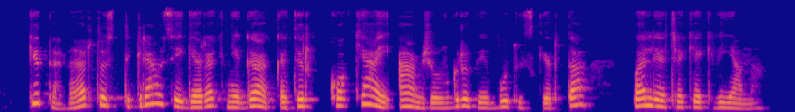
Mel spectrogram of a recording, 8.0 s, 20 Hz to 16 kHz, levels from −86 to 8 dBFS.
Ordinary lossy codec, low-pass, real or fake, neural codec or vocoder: Opus, 32 kbps; 10.8 kHz; real; none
